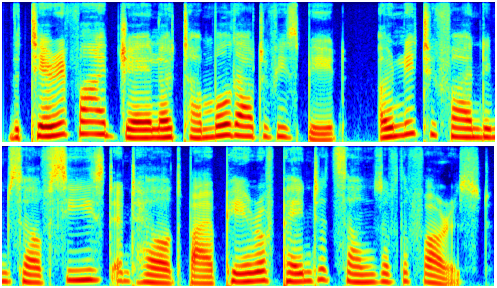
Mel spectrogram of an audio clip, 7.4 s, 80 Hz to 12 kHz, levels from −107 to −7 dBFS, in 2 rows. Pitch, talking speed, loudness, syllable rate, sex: 205 Hz, 195 wpm, -18 LUFS, 4.7 syllables/s, female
